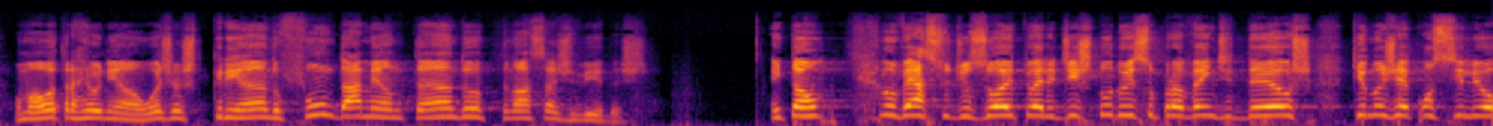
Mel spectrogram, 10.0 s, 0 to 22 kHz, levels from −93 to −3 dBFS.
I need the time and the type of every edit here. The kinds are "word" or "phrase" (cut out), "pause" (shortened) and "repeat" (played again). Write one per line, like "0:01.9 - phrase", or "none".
0:01.3 - word
0:03.4 - word
0:05.9 - word

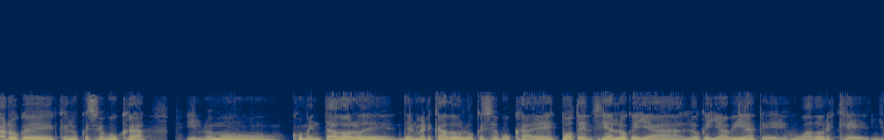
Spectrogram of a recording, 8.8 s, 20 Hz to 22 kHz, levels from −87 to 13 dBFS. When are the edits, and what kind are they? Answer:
0:02.0 - word
0:03.6 - word

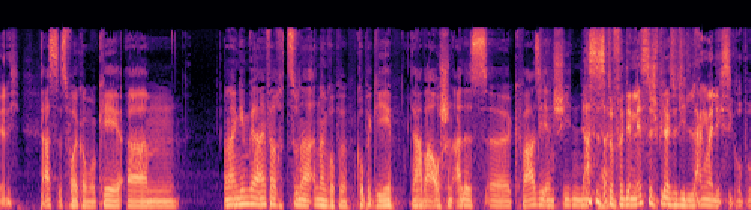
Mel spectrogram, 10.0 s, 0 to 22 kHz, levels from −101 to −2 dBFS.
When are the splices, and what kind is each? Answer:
0:08.1 - word

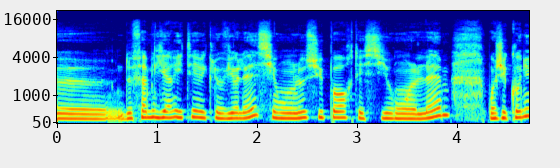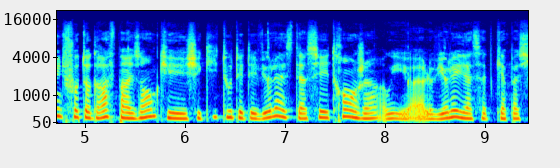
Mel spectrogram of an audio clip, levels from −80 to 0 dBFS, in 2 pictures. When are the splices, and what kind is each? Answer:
none

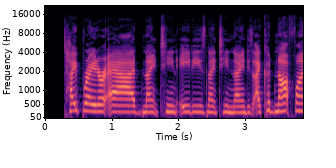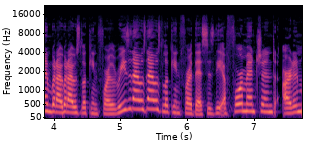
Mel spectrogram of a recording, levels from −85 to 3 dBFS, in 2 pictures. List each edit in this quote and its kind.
0:04.1 - repeat
0:05.4 - repeat

